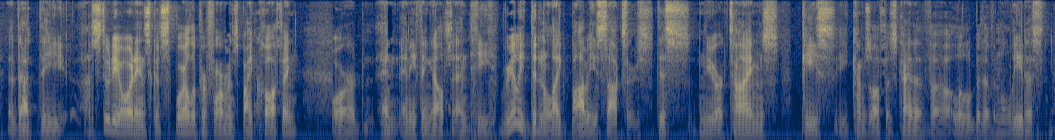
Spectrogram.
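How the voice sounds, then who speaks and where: A man presenting an informal slide lecture in a halting, conversational way. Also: on the low side, vocal fry, fairly bright tone, no room sound.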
